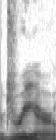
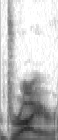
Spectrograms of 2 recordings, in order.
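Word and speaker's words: Dreyer: produced and directed by Carl Theodore dreier or dryer I've heard both ways pronounced he's one of the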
